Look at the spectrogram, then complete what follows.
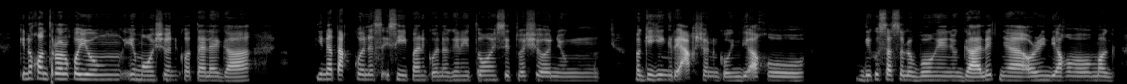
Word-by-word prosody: kino-control 255 -2 +3
ko 255 - +4
'yong 225 -1 0
emotion 210 -2 -1
ko 205 0 -6
talaga. 185 -2 +1 0.7
Tinatak 240 -3 +3
ko 240 - -5
na 225 - -3
sa - - -6
isipan 210 -2 -2
ko 190 -2 -8
na 190 - -7
ganito 200 +1 -7
'yong 210 - -6
sitwasyon 195 -2 -3
'yong 180 0 -12 0.6
magiging 225 0 -1
reaksyon 200 -1 +5
ko, - - -6
hindi 185 +1 -9
ako 180 -2 -1 0.5
hindi - - -4
ko 475 - -4
sasalubungin 195 -2 -2
'yong 190 - -9
galit 185 +4 +4
niya 190 -1 +4
or - - 0
hindi 205 0 -3
ako 190 0 -3
mag 190 -2 -2
200 Hz, 170 wpm, -25 LUFS, 190-225 Hz, 0.7 s, reaksyon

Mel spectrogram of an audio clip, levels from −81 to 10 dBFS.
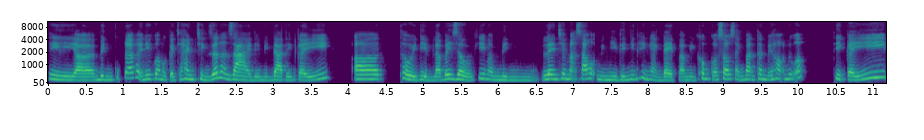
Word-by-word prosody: thì, 205 -5 0
ờ, 180 -1 +4
mình 200 -2 -1
cũng - - -14
đã 285 -1 +3
phải 325 - 0
đi 235 +1 0
qua 245 +1 0
một 215 - -2
cái 175 - 0
tr - - -13
hành 235 -1 +1
trình 215 -5 -3
rất 260 +5 +5
là 295 -5 0
dài 200 -6 +3
để 180 0 -4
mình 180 0 -8
đạt 185 0 +2
đến 180 0 -5
cái, 195 - -1 0.3
ơ, 240 0 +5 0.3
thời 230 -8 +4
điểm 190 -3 -3
là 185 +1 +1
bây 235 +5 +3
giờ. 220 -7 +3
Khi 260 +1 -3
mà 220 -3 -1
mình 180 -3 -5
lên 240 +2 +3
trên 250 +1 0
mạng 235 -1 -2
xã 245 +1 +2
hội, 260 0 -1
mình 195 -2 -2
nhìn 195 -1 -3
thấy 195 - -1
những 230 +3 -4
hình 270 -5 -4
ảnh 190 -6 -6
đẹp 175 -1 +1
và 180 0 -1
mình 180 -1 -7
không 250 +5 -2
có 205 -2 -1
so 240 +2 +3
sánh 225 -4 -5
bản 225 -2 +1
thân 240 -2 -1
với 210 - -4
họ 240 0 -3
nữa. 250 +7 -2 0.4
Thì 240 - 0
cái 235 +11 +1
215 Hz, 295 wpm, -22 LUFS, 185-240 Hz, 0.4 s, rất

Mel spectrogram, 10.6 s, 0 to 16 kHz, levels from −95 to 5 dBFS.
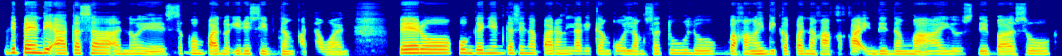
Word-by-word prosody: Depende 245 0 +6
ata 210 -1 +4
sa 205 -1 +2
ano, 180 0 -2
eh, 165 -4 -3
sa 190 - -12
kung 195 -4 -5
pano 180 0 +4
i-receive 180 -2 -4
ng 165 0 -3
katawan. 155 -1 -6 0.6
Pero, 230 0 +7
kung 235 -2 0
ganyan 215 0 0
kasi 210 0 -3
na 200 - -2
parang 190 0 -1
lagi 180 -1 -4
kang 180 0 -5
kulang 180 -2 -4
sa 185 - -6
tulog 190 -3 -5
baka 185 0 -1
nga 180 - +2
hindi 180 +1 -3
ka 185 -2 -4
pa 180 - +1
nakakakain 170 -1 0
din 175 0 -4
ng 170 - -2
maayos 170 0 -3
di 170 -1 -4
ba. 160 0 -1
So, 180 0 -5
180 Hz, 190 wpm, -24 LUFS, 175-205 Hz, 0.6 s, Pero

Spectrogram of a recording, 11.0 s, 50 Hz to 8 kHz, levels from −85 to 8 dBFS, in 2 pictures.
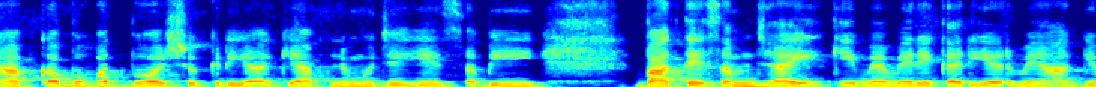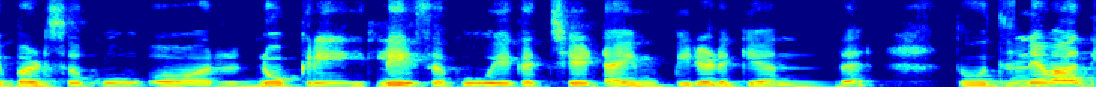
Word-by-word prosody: आपका 185 +3 +4
बहुत-बहुत 205 0 +2
शुक्रिया 200 0 +1
कि 205 0 -5
आपने 195 0 0
मुझे 190 0 -1
ये 180 0 -2
सभी 185 0 -3 0.7
बातें 190 +2 +5
समझाई 205 +3 +2
कि 215 - -2
मैं 205 -1 +1
मेरे 200 0 +1
करियर 185 -1 +3
में 185 0 -2
आगे 180 +1 -2
बढ़ 190 0 +2
सकूँ 225 +5 -5 0.2
और 185 -1 -3 0.2
नौकरी 225 +3 -1
ले 205 +2 +5
सकूँ 215 +2 -1
एक 210 -1 -1
अच्छे 210 0 -1
टाइम 190 +3 0
पीरियड 190 0 0
के 195 - -3
अंदर, 180 +8 -6 0.4
तो 190 0 0
धन्यवाद 245 +1 +2
195 Hz, 165 wpm, -21 LUFS, 185-210 Hz, 0.7 s, बातें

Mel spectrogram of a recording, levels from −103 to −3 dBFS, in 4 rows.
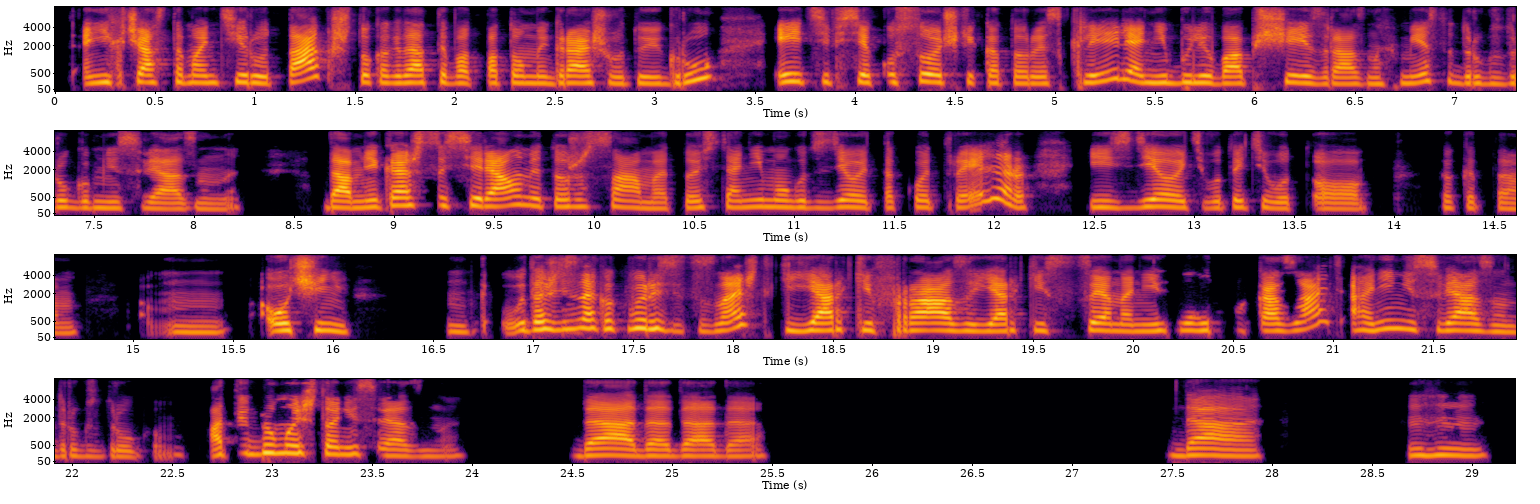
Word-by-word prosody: они 200 +3 +2
их 215 - -6
часто 220 -1 +3
монтируют 210 -2 -1
так, - - +7
что 220 - -2
когда 210 0 +1
ты 225 - -4
вот 200 -2 -3
потом 205 -1 -3
играешь 205 +1 +3
в - - -5
эту 185 +1 -4
игру, 240 - -3 0.3
эти 230 0 +3
все 220 +1 0
кусочки, 225 0 0
которые 195 -2 -4
склеили, 245 +10 0
они 210 -3 +2
были 210 +1 0
вообще 195 +2 +1
из 195 -3 -2
разных 180 -1 -3
мест 235 +6 -4
и - - -7
друг 195 -2 -6
с - - -9
другом 180 -1 -6
не 175 - -6
связаны. 155 -3 -5 0.4
Да, 185 -1 +6
мне 195 +3 -1
кажется, 245 +2 +3
с - - -5
сериалами 230 +1 +4
то 210 -1 -4
же 210 - -6
самое. 190 -6 -3
То 180 - -5
есть, 190 +1 -8
они 195 +2 -4
могут 195 -2 -5
сделать 190 +1 -4
такой 180 +2 -8
трейлер 190 - -1 0.3
и 195 0 -5
сделать 190 +1 -2
вот 180 +3 -8
эти 190 0 -6
вот, 165 -2 -8
а, 155 -2 -5 0.4
как 180 -1 -13
это, 160 -3 -10 0.5
м, 170 -1 -9 0.2
очень, 215 -2 +3 0.5
м, 180 -1 -9
о, - - -4
даже 240 +1 +4
не 245 - -3
знаю, 275 +1 +4
как 265 -1 -3
выразиться. 260 -9 0
Знаешь, 225 - +4
такие 210 -3 -7
яркие 220 0 +5
фразы, 220 -2 +6
яркие 200 +2 0
сцены, 215 0 0
они 195 +1 -3
их 210 - -15
могут 220 0 -4
показать, 210 - +2
а - - 0
они 230 +5 -2
не 265 -2 -3
связаны 215 -5 0
друг 175 0 -12
с - - -17
другом. 160 +4 -14
А - - +1
ты 250 -3 -7
думаешь, 255 +1 +3
что 230 - 0
они 220 0 -2
связаны. 175 -4 -7 0.5
Да 190 +1 +4
да 175 0 -2
да 175 0 -2
да. 170 +1 -9 2.0
Да. 185 -2 0 0.7
Мгм. 190 -1 -6
200 Hz, 190 wpm, -23 LUFS, 180-220 Hz, 2.0 s, так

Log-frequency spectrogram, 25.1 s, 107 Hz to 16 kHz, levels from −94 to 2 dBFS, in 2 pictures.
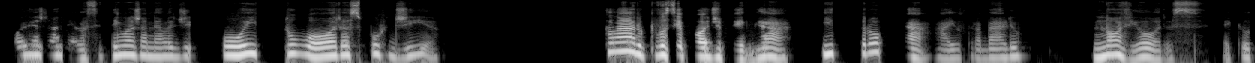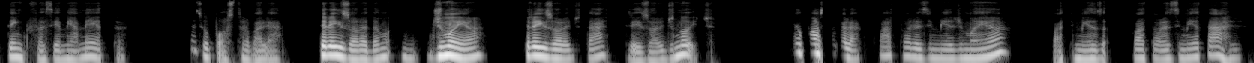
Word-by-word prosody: Olha 210 +2 -3
a - - +1
janela. 195 -6 -8
Você 175 +5 -20
tem 200 +3 -1
uma 215 -1 +3
janela 185 -2 -2
de 180 +1 -9 0.3
8 225 +2 +4
horas 195 +3 +5
por 225 -3 -4
dia. 180 0 -7 1.7
Claro 270 -4 +6
que 200 - -13
você 205 -2 +5
pode 175 -1 +3
pegar 160 +2 -1 0.3
e 225 +1 +4 0.2
trocar, 185 - -4
"Aí, 155 0 -11
o - - -15
trabalho 165 +2 -8 0.7
9 180 -4 +3
horas 150 -4 -5 0.2
é - - -18
que - - -24
eu 165 - -7
tenho 175 +1 -2
que - - -20
fazer 145 -1 -9
a - - -6
minha 145 0 -6
meta, 170 -1 -7 0.6
mas 290 -8 -20
eu 175 - -4
posso 145 - -10
trabalhar 145 -2 -9 0.4
3 200 -5 +7
horas 150 0 -1
da 150 +3 -5
man 180 - -3 0.4
de 180 +2 +4
manhã, 185 -1 +7 0.4
3 190 -3 +5
horas 155 -1 -1
de 155 - -27
tarde, 180 +5 -9
3 130 +1 -9
horas 130 +2 -8
de 155 - -10
noite. 220 +2 -1 0.8
Eu 245 -2 -3
posso 245 -1 +1 0.2
trabalhar 170 -6 -7 0.2
4 195 -1 -11
horas 165 -3 -5
e 165 - -10
meia 155 -1 -6
de 160 - -8
manhã, 180 +11 -1 0.4
4 145 +2 -12
meias 150 0 -3 0.3
4 160 -1 -9
horas 150 +1 -9
e - - -13
meia 165 +2 -5
à - - -6
tarde". 175 -6 -7
175 Hz, 165 wpm, -22 LUFS, 155-200 Hz, 1.7 s, 3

